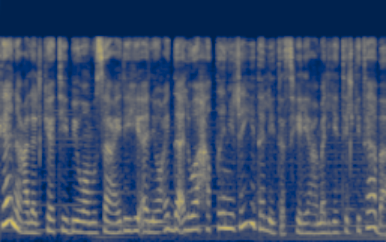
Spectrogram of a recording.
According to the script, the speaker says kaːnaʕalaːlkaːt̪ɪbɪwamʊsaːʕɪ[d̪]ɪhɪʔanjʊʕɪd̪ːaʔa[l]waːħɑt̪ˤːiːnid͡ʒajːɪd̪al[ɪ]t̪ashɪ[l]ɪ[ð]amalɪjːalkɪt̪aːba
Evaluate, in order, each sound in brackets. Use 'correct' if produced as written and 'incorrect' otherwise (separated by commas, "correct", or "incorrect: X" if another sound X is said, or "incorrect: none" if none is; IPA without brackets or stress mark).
correct, correct, correct, correct, incorrect: ʕ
